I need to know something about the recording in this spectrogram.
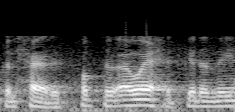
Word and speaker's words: الحارث: سال الحارث ابن كلده هو يكتبوه الحرث لكن ينطق الحارث حط بقى واحد كده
